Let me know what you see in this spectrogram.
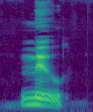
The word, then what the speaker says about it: mo'o: Now, I want to let you know, before I say this, this is spelled moo. And so I kept looking up the moo spirit, and it was really funny to me. But it's actually the mo'o Hawaiian water spirit.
